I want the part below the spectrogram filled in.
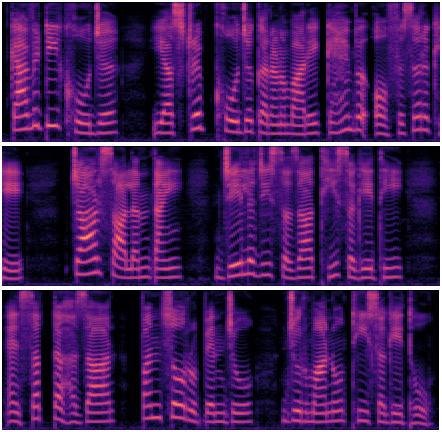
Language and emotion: Sindhi, neutral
